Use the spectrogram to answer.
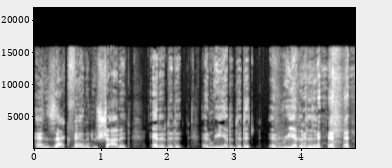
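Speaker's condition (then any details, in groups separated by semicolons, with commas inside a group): No condition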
